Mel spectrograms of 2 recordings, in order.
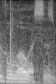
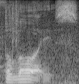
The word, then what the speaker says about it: Valois: in a nutshell and i always say velouses but it's beloise i i've been wondering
